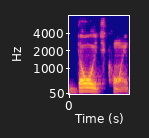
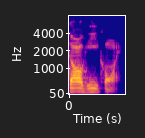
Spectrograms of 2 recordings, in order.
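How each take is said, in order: First: The first word has one syllable, like 'dohj'. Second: The first word has two syllables, like 'doggy'. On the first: This is how people say it now. The speaker calls it wrong. "People are saying Doge" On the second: This is what it was originally called. The speaker calls it right. "really it was called Doggy coin"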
